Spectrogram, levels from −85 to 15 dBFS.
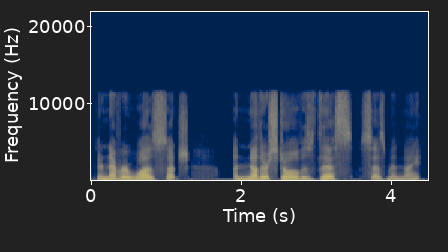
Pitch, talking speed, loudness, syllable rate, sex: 205 Hz, 135 wpm, -18 LUFS, 4.4 syllables/s, female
